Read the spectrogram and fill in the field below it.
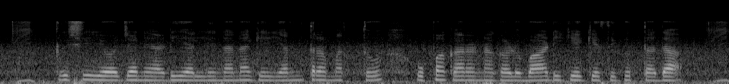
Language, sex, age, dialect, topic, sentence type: Kannada, female, 18-24, Coastal/Dakshin, agriculture, question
